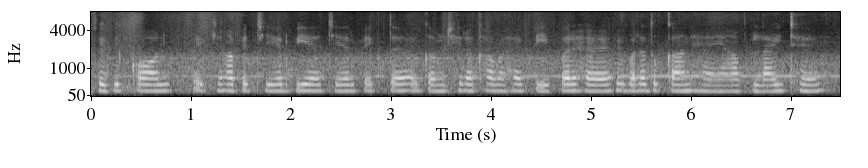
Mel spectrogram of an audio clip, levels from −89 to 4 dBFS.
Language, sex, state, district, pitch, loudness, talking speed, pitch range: Hindi, female, Bihar, Jahanabad, 220 Hz, -19 LUFS, 210 wpm, 215-225 Hz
